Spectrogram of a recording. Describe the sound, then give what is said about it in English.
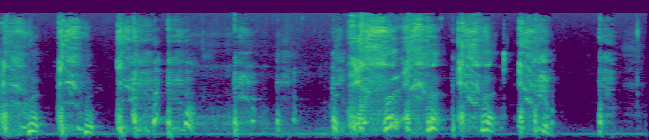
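Several people cough hard in repeated, ragged bursts over about six seconds, with harsh hacking fits and brief gaps between them and a low steady hum underneath. “this is the portion of the show where you listen to us hack out our lungs.”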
